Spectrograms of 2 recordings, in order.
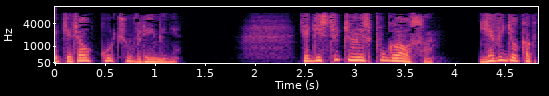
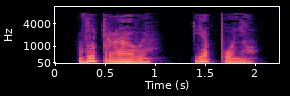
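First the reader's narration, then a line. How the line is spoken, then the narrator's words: Sad. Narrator (Russian): грустно сказал Димка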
